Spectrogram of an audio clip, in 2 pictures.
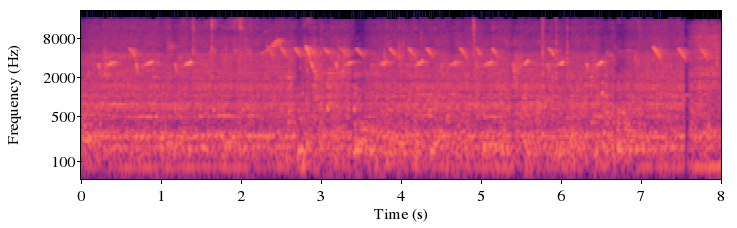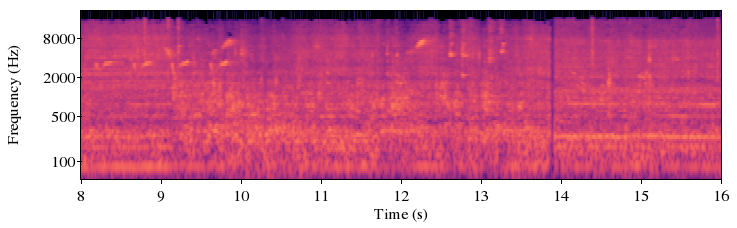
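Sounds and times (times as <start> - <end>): bird chirping: 0.2 - 1.6, 2.2 - 10.0.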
